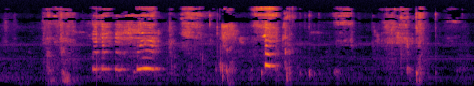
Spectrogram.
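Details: Gromit the beagle indoors, chattering his teeth from hunger while waiting for a late breakfast. Rapid clicky bursts mix with short, high nasal whines that rise and break off, irregular over five seconds; a second dog, Penny, whines when breakfast runs late.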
